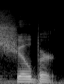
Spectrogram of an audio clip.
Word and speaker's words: Schobert: Well, County Swami, when Joe got cut, is it Schobert or Schubert? – I believe it is Schobert.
